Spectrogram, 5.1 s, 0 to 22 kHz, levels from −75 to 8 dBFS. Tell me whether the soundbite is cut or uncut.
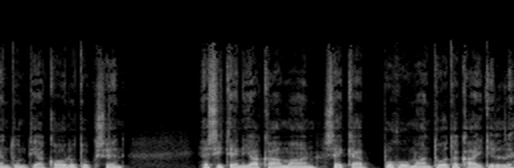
uncut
